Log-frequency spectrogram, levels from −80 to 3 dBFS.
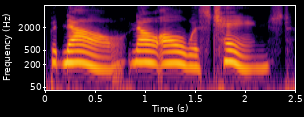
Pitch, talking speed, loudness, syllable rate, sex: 205 Hz, 145 wpm, -15 LUFS, 2.9 syllables/s, female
